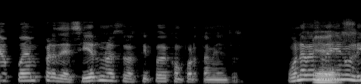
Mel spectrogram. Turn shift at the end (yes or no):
no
